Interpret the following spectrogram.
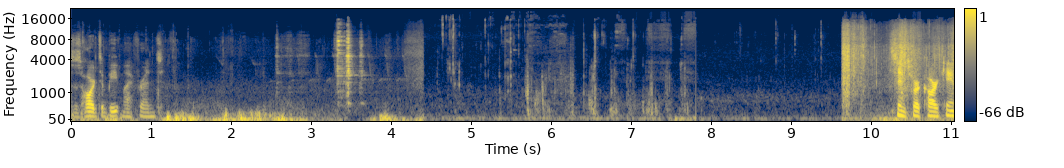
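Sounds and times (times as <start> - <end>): person chewing food: 4.4 - 9.6.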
